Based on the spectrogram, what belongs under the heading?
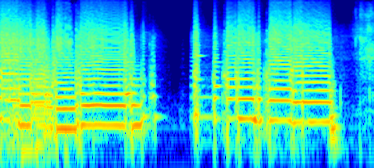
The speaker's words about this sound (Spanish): Es un riffsazo.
